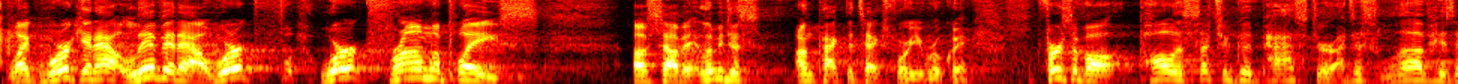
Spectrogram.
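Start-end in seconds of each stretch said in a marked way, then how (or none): 0.3-4.7 loud, pounding each work; emphatic. Shown as a demonstration. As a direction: drive home work it out. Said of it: "this is not work for your salvation".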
